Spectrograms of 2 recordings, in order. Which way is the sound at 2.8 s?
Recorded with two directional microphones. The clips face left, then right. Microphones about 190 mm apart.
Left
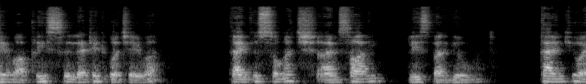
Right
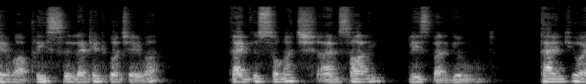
5° right (ahead or behind).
